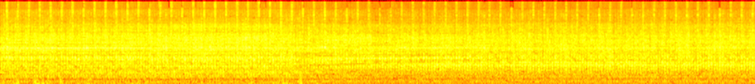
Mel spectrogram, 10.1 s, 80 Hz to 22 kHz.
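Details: Honda Accord CN1 2.2 i-CTDi diesel at idle: a steady clatter with a faint irregular tapping riding on top; an engine noise of unclear cause.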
